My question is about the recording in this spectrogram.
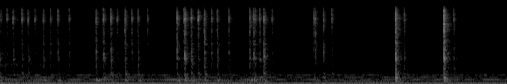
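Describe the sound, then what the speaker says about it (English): Computer keyboard typing in quick bursts of clustered keystrokes separated by short pauses, ending with a couple of sharper isolated key strikes, close and fairly quiet with no talking. "we're typing up the solution to USAMO 4"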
